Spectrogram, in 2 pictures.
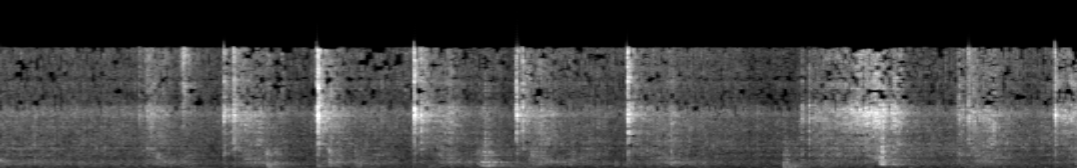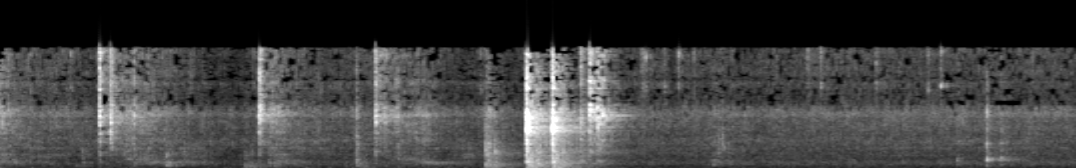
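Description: A metal spatula scraping and clacking against a metal kadai as chickpeas and potatoes are stirred with spices, in irregular strokes. The loudest cluster of scrapes comes about twelve seconds in.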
